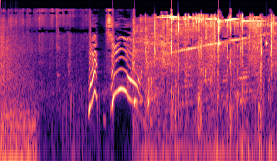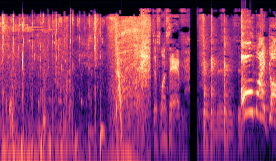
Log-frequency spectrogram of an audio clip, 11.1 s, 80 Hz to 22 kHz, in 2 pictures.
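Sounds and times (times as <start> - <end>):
juice slurped through tube gurgling: 2.9 - 7.8.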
